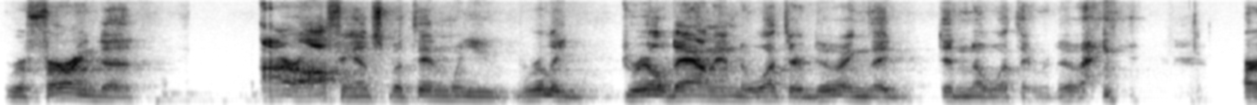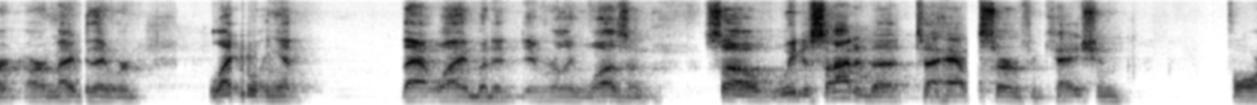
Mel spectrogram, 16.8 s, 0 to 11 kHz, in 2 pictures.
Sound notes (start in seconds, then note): 7.1 chuckles softly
